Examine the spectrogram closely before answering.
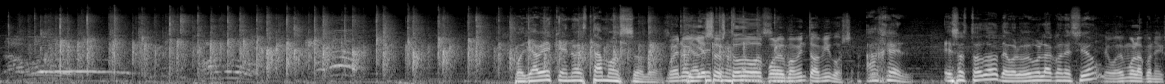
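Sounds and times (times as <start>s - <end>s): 
applause: 0.0s - 7.7s
speech: 5.2s - 11.6s.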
